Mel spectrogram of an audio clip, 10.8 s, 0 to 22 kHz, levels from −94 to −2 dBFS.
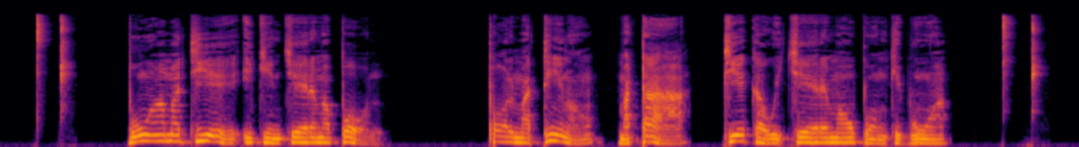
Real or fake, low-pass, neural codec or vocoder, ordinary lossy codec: fake; 14.4 kHz; vocoder, 44.1 kHz, 128 mel bands every 256 samples, BigVGAN v2; AAC, 64 kbps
